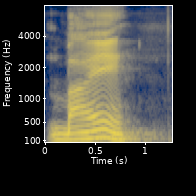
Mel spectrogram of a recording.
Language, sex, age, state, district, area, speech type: Hindi, male, 18-30, Uttar Pradesh, Jaunpur, urban, read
